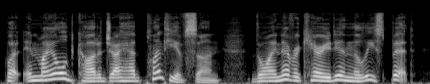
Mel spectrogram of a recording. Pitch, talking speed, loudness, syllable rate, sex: 170 Hz, 250 wpm, -15 LUFS, 6.0 syllables/s, male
